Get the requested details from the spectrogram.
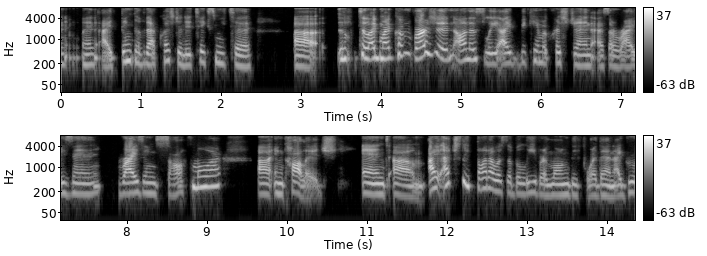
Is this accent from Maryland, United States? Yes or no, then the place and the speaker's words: yes; Maryland, United States; also born or lived in Ghana; I came to the United States just before I was 10. And I've been here since. I live in the DC. I live in DC proper, actually, but I've always kind of lived in the DC metro area in Maryland.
